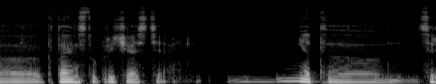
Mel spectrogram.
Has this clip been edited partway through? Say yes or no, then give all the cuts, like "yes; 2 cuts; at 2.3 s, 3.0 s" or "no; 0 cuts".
no; 0 cuts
